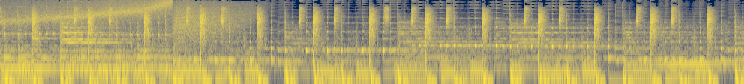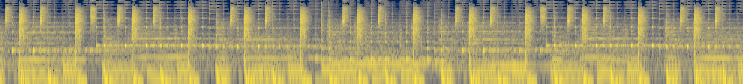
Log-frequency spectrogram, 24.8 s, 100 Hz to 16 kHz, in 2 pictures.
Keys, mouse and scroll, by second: 2.3 Tab, 3.4-3.7 drag, 3.7 scroll down 1, 4.0-4.6 middle drag, 4.6-5.2 scroll up 4, 5.2-6.9 middle drag, 6.9 click, 7.4-7.7 scroll down 3, 7.7-8.5 middle drag, 8.5-9.7 scroll down 1, 9.7-11.4 scroll up 1, 11.4-16.8 drag, 16.8 KP_Divide, 17.1 KP_1, 17.8 scroll down 1, 18.1 Tab, 18.4 2, 19.5 click, 19.8 click, 20.1-20.8 scroll down 2, 20.8 s, 23.2 s, 24.5 Tab.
